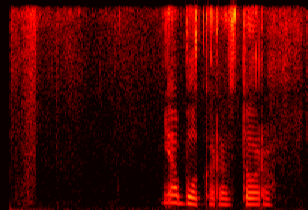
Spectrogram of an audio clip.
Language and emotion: Russian, neutral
